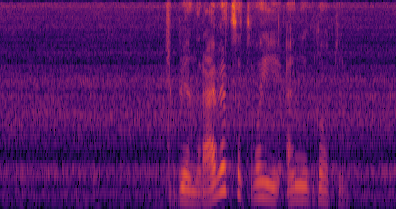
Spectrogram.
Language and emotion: Russian, positive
